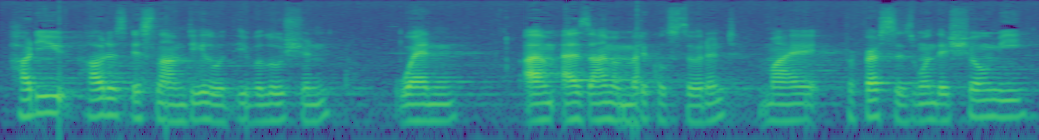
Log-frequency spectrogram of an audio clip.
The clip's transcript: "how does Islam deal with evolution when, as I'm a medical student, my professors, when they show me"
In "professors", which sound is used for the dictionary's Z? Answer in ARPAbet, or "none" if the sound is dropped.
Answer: Z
